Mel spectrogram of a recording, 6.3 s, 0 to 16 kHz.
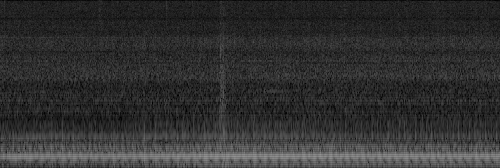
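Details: Nissan 350Z after replacing broken test pipes with the OEM catalytic converters, back on the ground: smooth, even idle with a steady low drone and no ticking, rattling or exhaust-leak puffing; healthy.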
